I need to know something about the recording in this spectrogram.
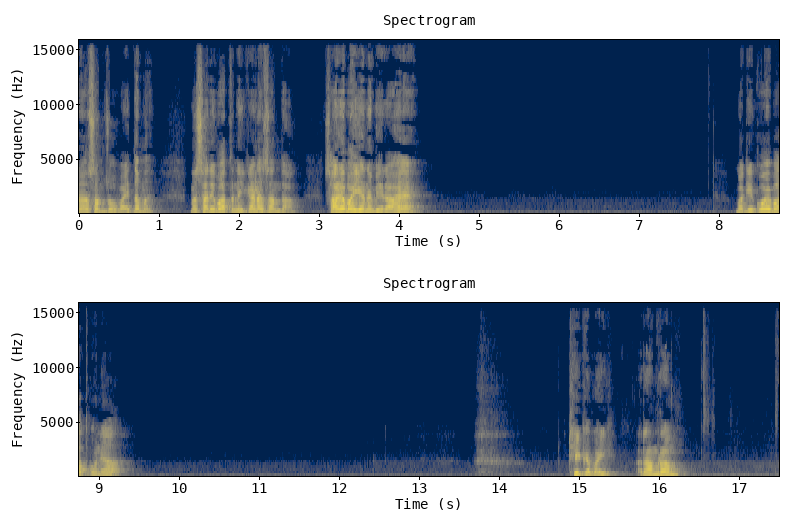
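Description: A man speaks close to a microphone in short, emphatic bursts with pauses between.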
